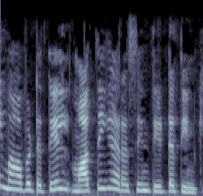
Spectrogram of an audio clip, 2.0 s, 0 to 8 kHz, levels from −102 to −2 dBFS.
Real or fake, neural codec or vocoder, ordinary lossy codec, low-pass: fake; vocoder, 44.1 kHz, 128 mel bands every 512 samples, BigVGAN v2; none; 7.2 kHz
